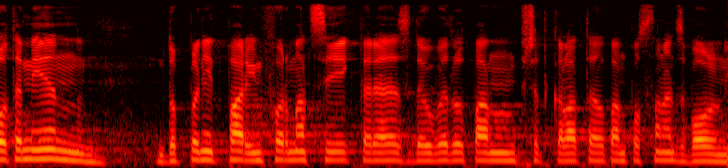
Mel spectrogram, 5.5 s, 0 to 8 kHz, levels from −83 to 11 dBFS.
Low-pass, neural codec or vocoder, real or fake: 7.2 kHz; none; real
